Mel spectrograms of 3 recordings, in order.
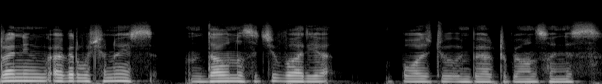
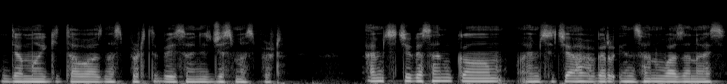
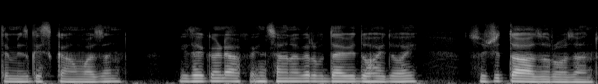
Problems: background sounds at intervals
